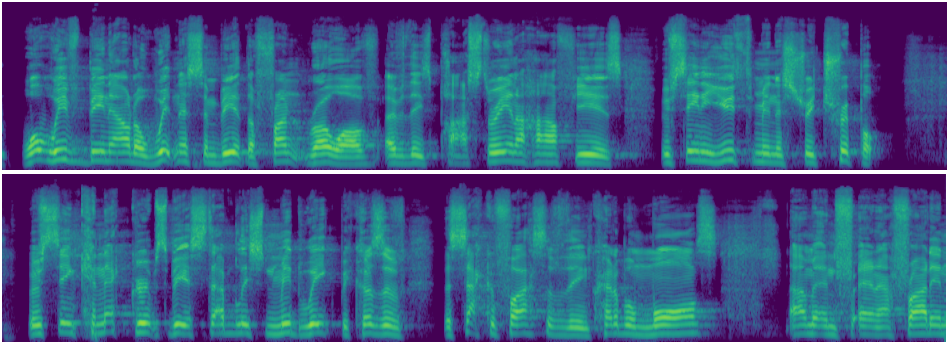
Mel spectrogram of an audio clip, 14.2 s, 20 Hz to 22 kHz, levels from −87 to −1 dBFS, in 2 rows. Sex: male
